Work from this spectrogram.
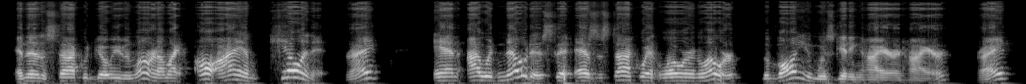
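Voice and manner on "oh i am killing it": high, drawn-out, overjoyed ecstatic delight. Retelling their past self watching a stock drop, acting out ecstatic excitement. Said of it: "I would just be ecstatic".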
